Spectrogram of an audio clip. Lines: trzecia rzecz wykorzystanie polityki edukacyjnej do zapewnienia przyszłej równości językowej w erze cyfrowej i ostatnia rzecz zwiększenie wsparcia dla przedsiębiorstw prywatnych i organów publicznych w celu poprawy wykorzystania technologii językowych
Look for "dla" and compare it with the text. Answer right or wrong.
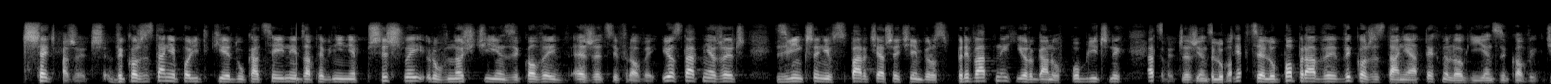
wrong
